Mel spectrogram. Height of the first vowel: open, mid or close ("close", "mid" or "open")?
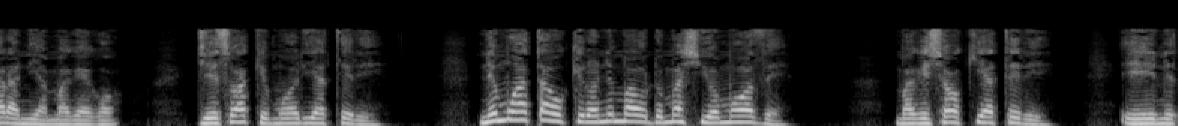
open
